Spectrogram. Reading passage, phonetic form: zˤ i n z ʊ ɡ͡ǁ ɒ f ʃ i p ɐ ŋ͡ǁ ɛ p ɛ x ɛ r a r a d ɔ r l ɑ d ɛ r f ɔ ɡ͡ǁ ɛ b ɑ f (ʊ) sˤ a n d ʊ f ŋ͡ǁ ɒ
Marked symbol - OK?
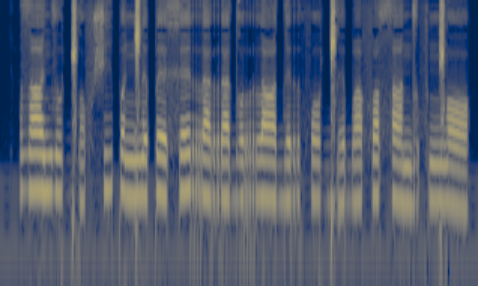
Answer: yes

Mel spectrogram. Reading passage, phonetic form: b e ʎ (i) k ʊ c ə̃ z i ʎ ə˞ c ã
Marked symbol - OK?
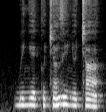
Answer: no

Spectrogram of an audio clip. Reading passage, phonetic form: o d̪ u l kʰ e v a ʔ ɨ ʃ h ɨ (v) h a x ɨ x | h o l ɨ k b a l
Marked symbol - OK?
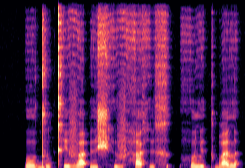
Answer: yes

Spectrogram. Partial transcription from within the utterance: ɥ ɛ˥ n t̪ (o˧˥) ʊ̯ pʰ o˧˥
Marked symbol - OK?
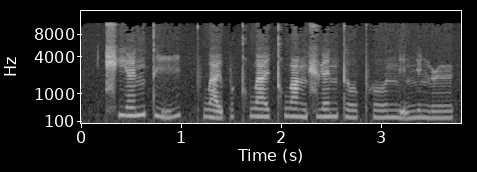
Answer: yes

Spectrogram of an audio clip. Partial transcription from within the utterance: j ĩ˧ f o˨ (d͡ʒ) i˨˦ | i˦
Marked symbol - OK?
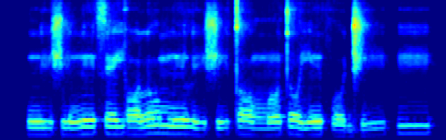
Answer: yes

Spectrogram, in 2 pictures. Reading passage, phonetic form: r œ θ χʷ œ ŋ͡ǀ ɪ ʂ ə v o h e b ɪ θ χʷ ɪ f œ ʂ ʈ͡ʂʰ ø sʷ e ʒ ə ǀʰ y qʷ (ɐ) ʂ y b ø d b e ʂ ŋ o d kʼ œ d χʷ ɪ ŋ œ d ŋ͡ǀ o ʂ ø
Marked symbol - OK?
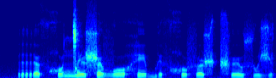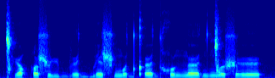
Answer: yes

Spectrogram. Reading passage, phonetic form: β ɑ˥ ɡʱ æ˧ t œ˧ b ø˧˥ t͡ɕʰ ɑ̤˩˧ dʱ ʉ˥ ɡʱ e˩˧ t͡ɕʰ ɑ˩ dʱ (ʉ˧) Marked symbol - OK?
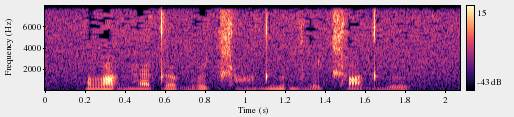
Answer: yes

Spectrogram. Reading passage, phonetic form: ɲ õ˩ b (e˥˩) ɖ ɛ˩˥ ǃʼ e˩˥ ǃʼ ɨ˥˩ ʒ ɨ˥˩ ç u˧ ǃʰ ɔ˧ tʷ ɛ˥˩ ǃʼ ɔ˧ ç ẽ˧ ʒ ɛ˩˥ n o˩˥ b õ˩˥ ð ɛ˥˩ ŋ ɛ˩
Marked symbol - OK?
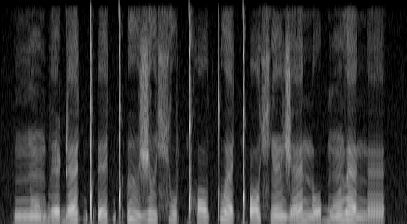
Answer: no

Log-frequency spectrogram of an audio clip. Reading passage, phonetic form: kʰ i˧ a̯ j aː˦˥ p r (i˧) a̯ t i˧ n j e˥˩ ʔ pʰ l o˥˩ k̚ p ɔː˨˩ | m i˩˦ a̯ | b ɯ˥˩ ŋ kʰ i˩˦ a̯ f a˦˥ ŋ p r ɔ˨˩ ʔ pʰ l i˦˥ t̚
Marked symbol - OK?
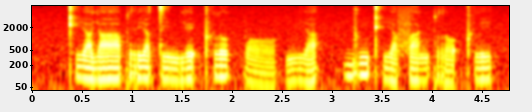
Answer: yes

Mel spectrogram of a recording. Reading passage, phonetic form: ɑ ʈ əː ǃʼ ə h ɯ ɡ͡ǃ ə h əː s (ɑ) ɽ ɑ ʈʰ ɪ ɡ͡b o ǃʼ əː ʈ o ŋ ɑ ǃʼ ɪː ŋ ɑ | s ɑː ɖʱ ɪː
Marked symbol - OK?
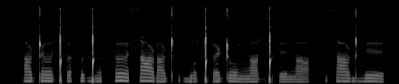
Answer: yes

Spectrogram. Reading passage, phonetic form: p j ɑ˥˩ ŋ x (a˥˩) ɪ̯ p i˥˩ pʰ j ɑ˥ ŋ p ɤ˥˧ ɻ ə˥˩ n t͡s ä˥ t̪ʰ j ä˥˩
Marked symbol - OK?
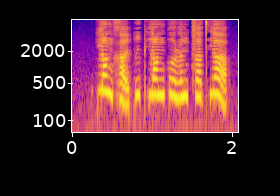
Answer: no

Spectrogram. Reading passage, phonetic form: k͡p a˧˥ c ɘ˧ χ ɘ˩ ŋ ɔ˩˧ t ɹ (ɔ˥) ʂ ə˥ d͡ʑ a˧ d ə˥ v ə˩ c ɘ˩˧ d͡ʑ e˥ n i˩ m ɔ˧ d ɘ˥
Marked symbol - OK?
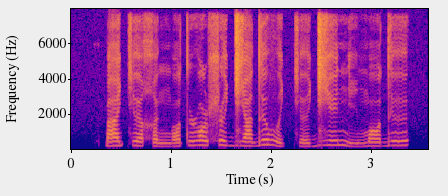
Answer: yes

